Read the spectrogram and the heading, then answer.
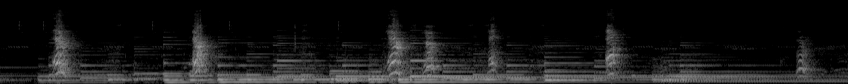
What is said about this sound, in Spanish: «¡Guau, guau, guau, guau, guau!», ladraba el perrito. Analía lo alzó. «¡Hola, perrito! Yo soy Analía». Los ladridos del cachorro partían el corazón.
